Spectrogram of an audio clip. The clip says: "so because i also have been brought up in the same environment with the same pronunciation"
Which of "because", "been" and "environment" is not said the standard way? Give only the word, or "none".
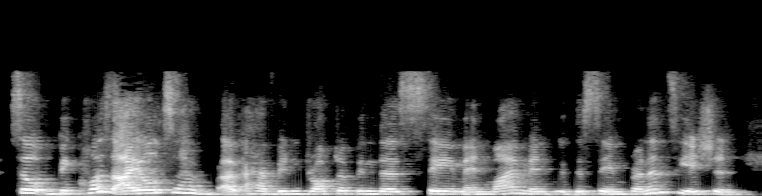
environment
